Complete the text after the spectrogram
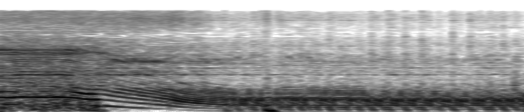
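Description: A chainsaw idles after the cut.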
